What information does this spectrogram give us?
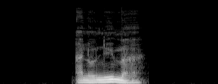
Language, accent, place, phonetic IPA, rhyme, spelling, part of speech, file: German, Germany, Berlin, [ˌanoˈnyːmɐ], -yːmɐ, anonymer, adjective, De-anonymer.ogg
- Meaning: inflection of anonym: 1. strong/mixed nominative masculine singular 2. strong genitive/dative feminine singular 3. strong genitive plural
